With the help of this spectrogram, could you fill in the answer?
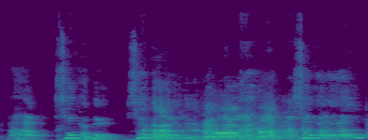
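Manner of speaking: excited high calls of Super Bowl, laughing; imitating Japanese fans. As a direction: mimic eager locals shouting Super Bowl. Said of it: "They would just come up to me and be like".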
